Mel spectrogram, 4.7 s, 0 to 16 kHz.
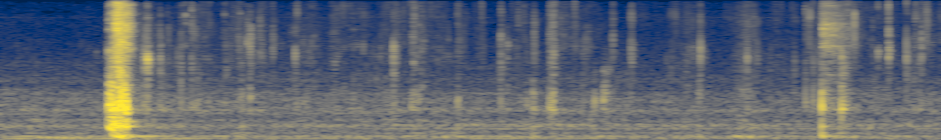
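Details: Chewing duck neck bones, the male Maltese Jamong, born December 2015 in Gwangju, gives two loud crisp crunches at the start and near the end, with soft quiet gnawing between.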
